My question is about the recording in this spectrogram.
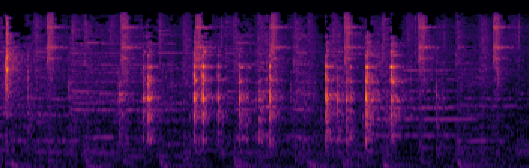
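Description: Two short clusters of clinks and knocks from dishware as sliced pickled radish (danmuji) is tipped from a dish into a mixing bowl. Background music with a steady beat plays under it.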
